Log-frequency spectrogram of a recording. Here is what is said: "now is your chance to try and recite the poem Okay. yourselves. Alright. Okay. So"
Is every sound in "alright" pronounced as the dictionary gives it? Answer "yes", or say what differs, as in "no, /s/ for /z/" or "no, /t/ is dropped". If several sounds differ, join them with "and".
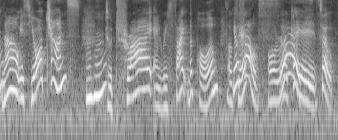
no, /l/ is dropped and /t/ is dropped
